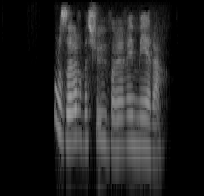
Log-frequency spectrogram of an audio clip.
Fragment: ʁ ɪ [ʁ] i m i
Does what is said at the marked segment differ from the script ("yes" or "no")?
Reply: no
